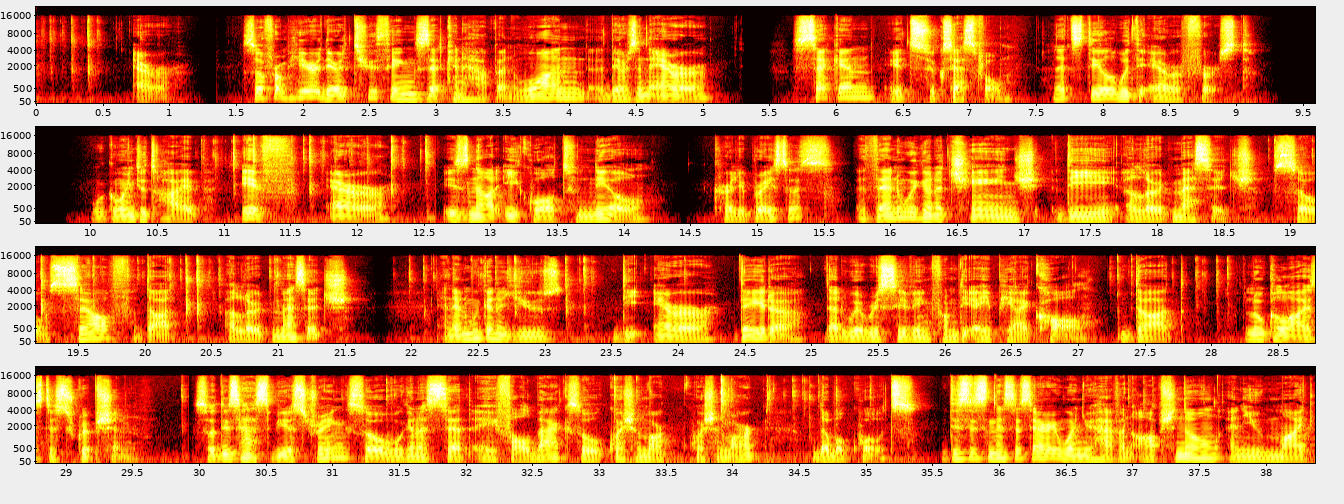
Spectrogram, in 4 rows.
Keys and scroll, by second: 0.0-0.9 typing, 9.0 BackSpace, 10.7-14.7 typing, 15.1 shift+Return, 18.8-23.8 typing, 27.3-28.7 typing, 28.9 Return, 31.1 space, 33.1 shift+/, 33.9 shift+space, 34.5 shift+'.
